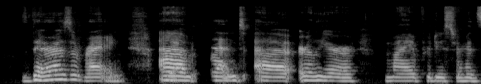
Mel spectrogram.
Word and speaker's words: Zeringue: Zara Zeringue. Zara Zeringue. And earlier, my producer had said it's like meringue, and now I'll never get that out of my head.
